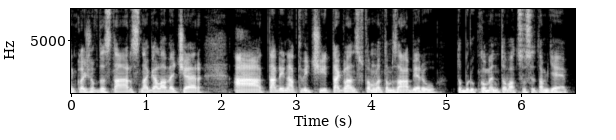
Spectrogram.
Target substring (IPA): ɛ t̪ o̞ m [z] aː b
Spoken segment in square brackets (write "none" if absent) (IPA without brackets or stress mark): z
